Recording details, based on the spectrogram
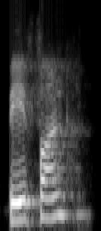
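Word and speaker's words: Pfund: पी फंड या पी फुंड भी कई लोग प्रोनाउंस करते हैं।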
